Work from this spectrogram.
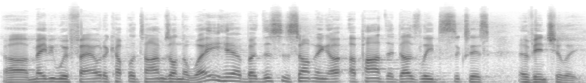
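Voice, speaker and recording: A man talking conversationally in a panel discussion, thoughtful and halting as he builds his points. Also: mid-range voice, bright, forceful tone. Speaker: panel participant. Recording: reverberant hall, live event.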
